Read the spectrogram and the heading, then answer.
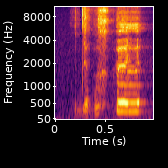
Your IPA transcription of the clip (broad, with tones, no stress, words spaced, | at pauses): də˩ɓʊ˥xk͡pə˥l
